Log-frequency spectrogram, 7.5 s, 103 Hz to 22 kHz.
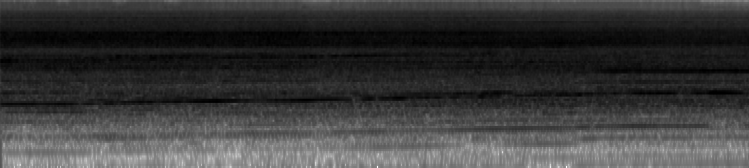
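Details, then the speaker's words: Rastar 1/14 Porsche 911 GT2 RS RC car on a stand, breaking in a new gearbox gear: high whine climbs slowly, rough and gravelly underneath; gear teeth bent, gearbox sidewall damaged. "well I think that gear didn't work yep sounds like the teeth bent"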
